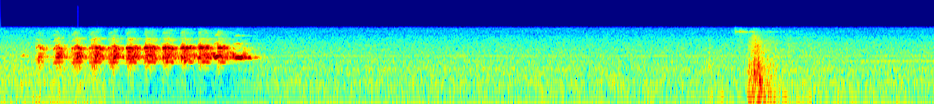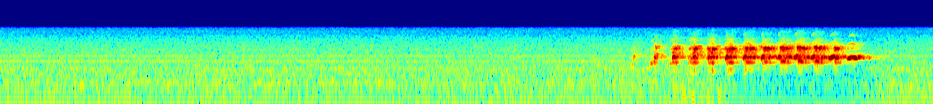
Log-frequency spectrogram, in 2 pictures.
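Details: Inari, a fennec fox, making an odd noise: two harsh, rapidly pulsed buzzing bursts of under two seconds each, one at the start and one near the end, with near silence and a single faint click between them.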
